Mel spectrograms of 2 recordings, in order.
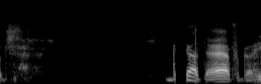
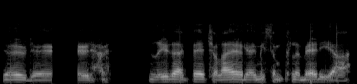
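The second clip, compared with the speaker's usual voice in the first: usual speaking voice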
